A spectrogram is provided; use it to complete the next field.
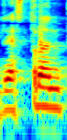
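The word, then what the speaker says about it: restaurant: किया है, आप कहीं रेस्टोरेंट में बैठे हैं, रेस्टोरेंट या रेस्टोरों भी बोल सकते हैं, ये दोनों प्रोनाउंसिएशन ही बहुत बढ़िया है।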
